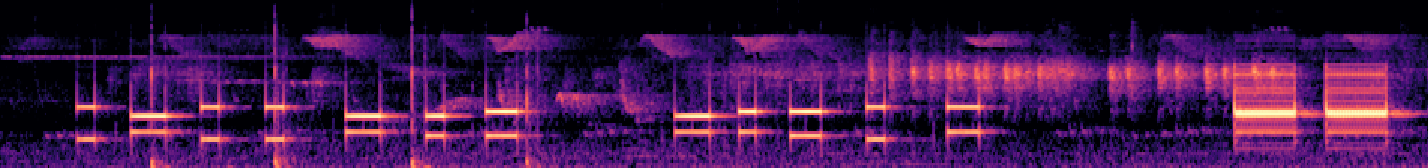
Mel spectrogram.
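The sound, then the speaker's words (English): A quick series of cell phone keypad dialing beeps, each press a short dual tone, tapped out in bursts with brief pauses, followed by two longer, louder tones at the end, clear with no talking. “Cell phone.”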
